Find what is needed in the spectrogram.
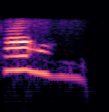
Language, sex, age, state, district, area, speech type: Marathi, female, 18-30, Maharashtra, Nanded, rural, conversation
